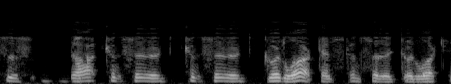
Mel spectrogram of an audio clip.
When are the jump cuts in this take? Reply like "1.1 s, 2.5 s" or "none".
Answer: 1.8 s, 3.4 s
